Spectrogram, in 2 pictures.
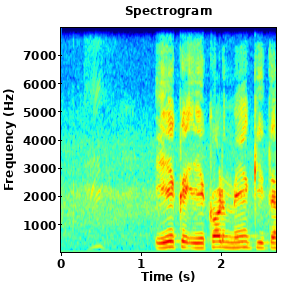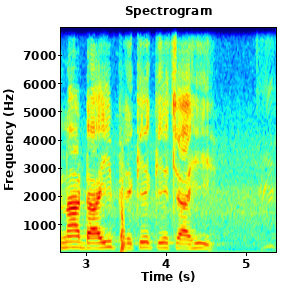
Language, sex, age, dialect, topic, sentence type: Bhojpuri, male, 25-30, Western, agriculture, question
